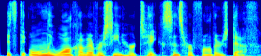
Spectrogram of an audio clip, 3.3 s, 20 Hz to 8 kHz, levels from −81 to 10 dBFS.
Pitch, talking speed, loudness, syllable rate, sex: 140 Hz, 240 wpm, -19 LUFS, 5.9 syllables/s, male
